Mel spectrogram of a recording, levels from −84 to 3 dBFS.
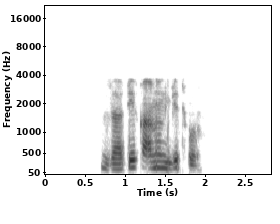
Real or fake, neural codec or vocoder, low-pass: fake; codec, 16 kHz, 16 kbps, FunCodec, trained on LibriTTS, 50 frames a second; 3.6 kHz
